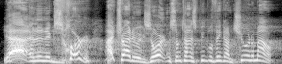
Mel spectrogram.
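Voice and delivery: loud, ringing pulpit delivery; full-force preaching. Acted. Pastor preaching to congregation about exhortation, loud and fervent. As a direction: preach it hard to the whole room.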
